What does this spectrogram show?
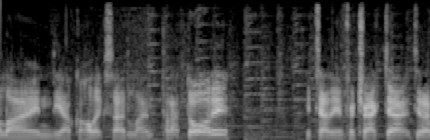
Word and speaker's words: Trattore: So 3 generations later, you've named your cider line, the alcoholic cider line, Trattore, Italian for tractor. Did I pronounce that correctly? Trattore.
